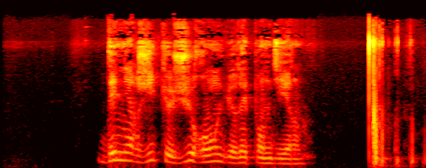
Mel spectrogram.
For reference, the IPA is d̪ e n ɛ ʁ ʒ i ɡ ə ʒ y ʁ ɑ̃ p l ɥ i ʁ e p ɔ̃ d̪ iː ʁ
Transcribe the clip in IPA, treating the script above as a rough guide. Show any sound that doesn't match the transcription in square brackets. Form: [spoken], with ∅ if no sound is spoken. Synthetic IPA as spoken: d̪ e n ɛ ʁ ʒ i [k] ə ʒ y ʁ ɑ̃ [∅] l ɥ i ʁ e p ɔ̃ d̪ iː ʁ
